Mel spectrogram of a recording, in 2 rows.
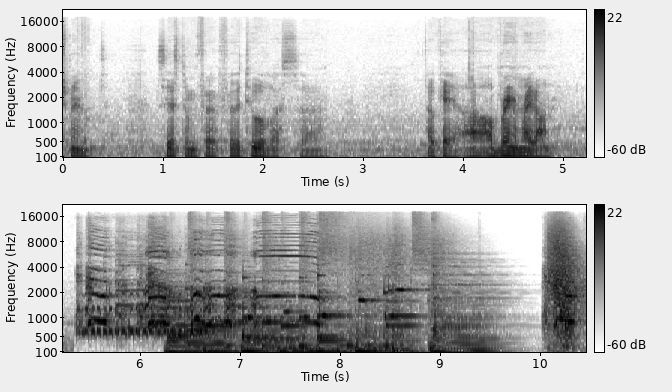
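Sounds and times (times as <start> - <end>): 
speech: 0.0 - 2.8, 3.6 - 5.0, 6.2 - 7.5
rooster crowing: 5.3 - 8.0
low steady musical backing: 6.2 - 9.8.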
